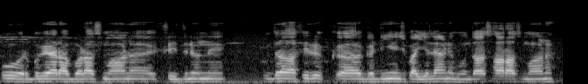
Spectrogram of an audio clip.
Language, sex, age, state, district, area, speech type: Dogri, male, 18-30, Jammu and Kashmir, Samba, rural, spontaneous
